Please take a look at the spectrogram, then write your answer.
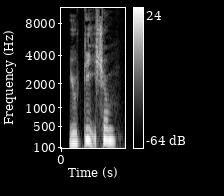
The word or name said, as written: JUDICIETS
